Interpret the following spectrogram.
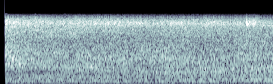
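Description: Steady road traffic noise, an even continuous wash of sound with a faint low hum.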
